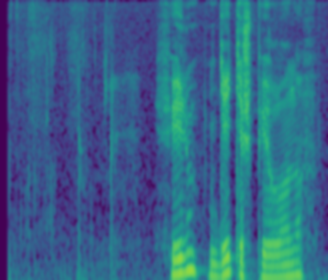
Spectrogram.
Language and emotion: Russian, neutral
